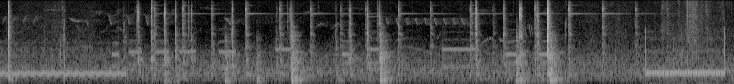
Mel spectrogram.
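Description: Payphone handset sounds: a steady dial tone for about the first second, then a run of touch-tone keypad beeps and button clicks as a number is dialled, and a steady ringing tone starting near the end.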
